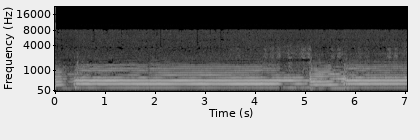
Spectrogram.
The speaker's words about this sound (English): Here's the British aeroplane.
